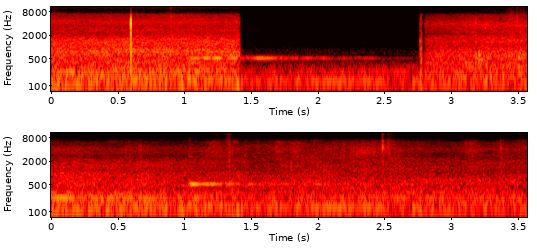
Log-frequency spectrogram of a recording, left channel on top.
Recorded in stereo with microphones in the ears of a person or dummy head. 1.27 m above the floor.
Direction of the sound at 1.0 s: 70° right (ahead or behind).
